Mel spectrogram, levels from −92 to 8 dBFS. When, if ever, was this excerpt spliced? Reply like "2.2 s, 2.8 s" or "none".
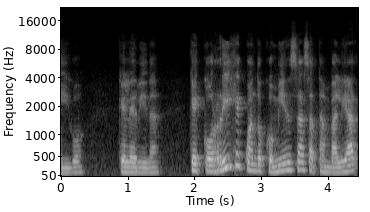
1.1 s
